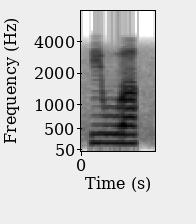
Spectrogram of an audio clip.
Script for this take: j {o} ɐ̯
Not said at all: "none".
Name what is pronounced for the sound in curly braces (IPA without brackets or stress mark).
u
